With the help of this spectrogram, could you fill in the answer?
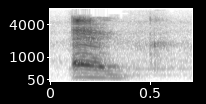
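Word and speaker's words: Aig: My village is called Enyon, and it's spelt A-I-G. A-I-G is pronounced in English egg.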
